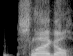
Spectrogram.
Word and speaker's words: Slagle: do you pronounce it slagel it rhymes with Bagel slel now I'm in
